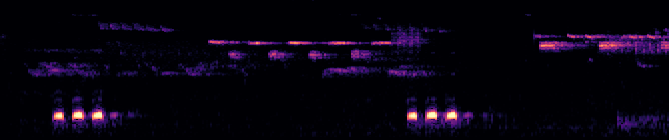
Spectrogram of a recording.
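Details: A white-breasted waterhen in the wild gives two quick bursts of three hollow, mid-pitched notes, about four seconds apart, while thin, high whistles and trills from other small birds run behind.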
